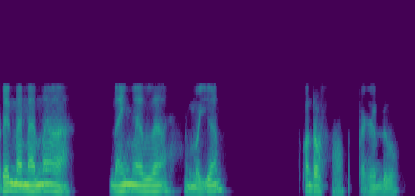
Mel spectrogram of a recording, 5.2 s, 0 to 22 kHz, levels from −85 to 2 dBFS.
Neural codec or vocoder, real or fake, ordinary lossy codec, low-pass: codec, 16 kHz, 1 kbps, FreqCodec, larger model; fake; none; 3.6 kHz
